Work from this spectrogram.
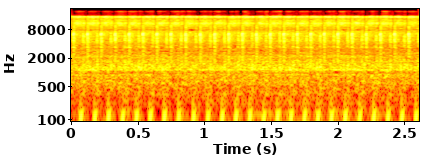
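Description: Quick, even ticking at about ten per second over a small engine at idle, typical of a valvetrain tick. Cause suspected, not confirmed.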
